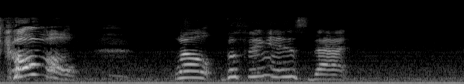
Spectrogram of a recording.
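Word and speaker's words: Coville: to pronounce his name it's not kaval it's kobol it's koval well the thing is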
